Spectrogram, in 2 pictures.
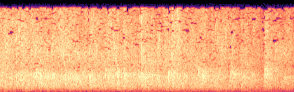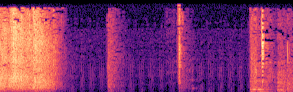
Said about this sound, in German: Einen kleinen Applaus.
